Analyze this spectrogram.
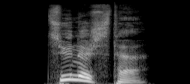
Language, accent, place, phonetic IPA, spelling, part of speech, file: German, Germany, Berlin, [ˈt͡syːnɪʃstɐ], zynischster, adjective, De-zynischster.ogg
- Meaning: inflection of zynisch: 1. strong/mixed nominative masculine singular superlative degree 2. strong genitive/dative feminine singular superlative degree 3. strong genitive plural superlative degree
